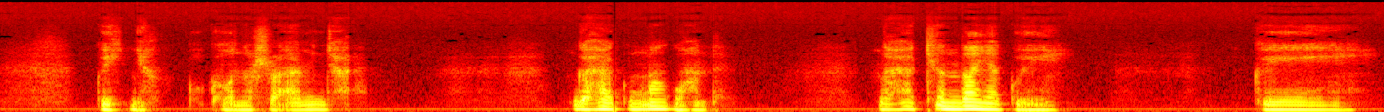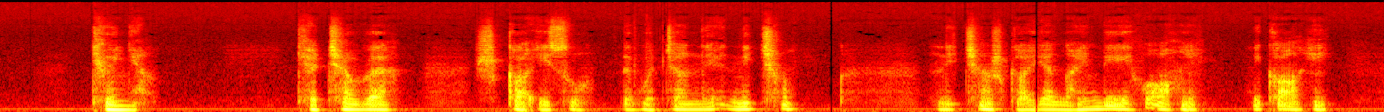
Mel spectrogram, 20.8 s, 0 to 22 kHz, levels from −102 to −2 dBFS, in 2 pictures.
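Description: Gaps between stream segments at 4.60 s, 10.61 s and 16.60 to 16.63 s: the speech is cut by brief holes of silence with hard edges, lasting about 14, 6 and 21 ms. They fall almost exactly 6 s apart, which points to 6-second stream segments whose time stamps don't quite meet. The player fills each gap with silence, so nothing is lost; the sound just stops and restarts abruptly.

CD skip at 18.14 to 18.17 s, just before "ngajin di'i": the sound mutes for roughly 30 ms and resumes from a different point. This happens when the laser is knocked or meets a flaw and jumps to another turn of the disc's spiral. The player briefly mutes while it relocates and continues from the new position, so the speech is heard as a short dropout followed by an abrupt jump in the flow.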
